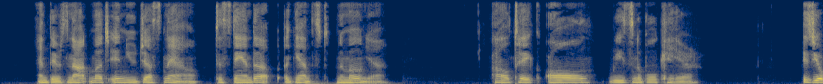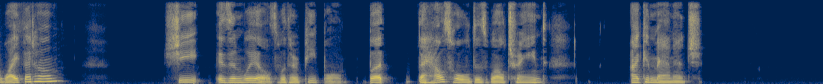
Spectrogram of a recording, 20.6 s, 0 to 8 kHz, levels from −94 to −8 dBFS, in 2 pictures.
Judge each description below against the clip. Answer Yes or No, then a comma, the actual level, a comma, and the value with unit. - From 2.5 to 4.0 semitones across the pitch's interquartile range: Yes, average, 2.8 semitones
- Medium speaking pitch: Yes, medium, 160 Hz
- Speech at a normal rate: No, slow, 115 wpm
